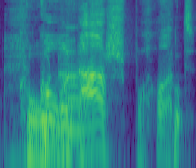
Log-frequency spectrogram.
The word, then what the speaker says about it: Coronarsport: Nicht Corona-Sport, das war. – Coronarsport. Coronar, so Corona, spricht man das aus. Ja, bloß nicht. Hörte sich so ähnlich schon an wie Corona. – Ich korrigiere. – Coronarsport, ja.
